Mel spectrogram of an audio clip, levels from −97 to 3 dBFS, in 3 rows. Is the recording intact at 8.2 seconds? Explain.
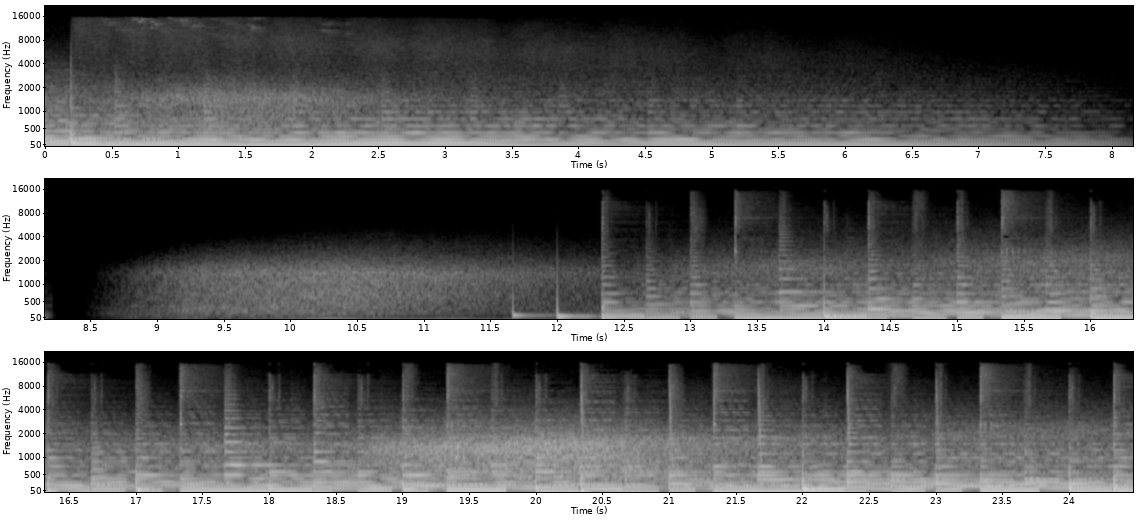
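Yes, the audio is intact at 8.2 seconds, with no dropout, click, distortion or other fault at that point.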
